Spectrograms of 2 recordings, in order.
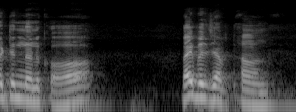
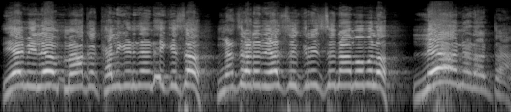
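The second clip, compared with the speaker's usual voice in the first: raised, loud preaching; full-force preaching; 7 semitones higher, 6 dB louder than usual. Acted. Pastor preaches the apostles' miracle, loud and raised. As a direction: proclaim it to the whole hall.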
